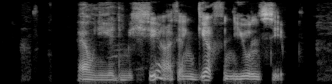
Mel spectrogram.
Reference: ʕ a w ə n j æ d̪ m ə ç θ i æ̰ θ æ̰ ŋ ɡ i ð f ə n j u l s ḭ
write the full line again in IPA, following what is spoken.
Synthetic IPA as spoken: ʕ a w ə n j æ d̪ m ə ç θ i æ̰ θ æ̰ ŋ ɡ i ʁ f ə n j u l s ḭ

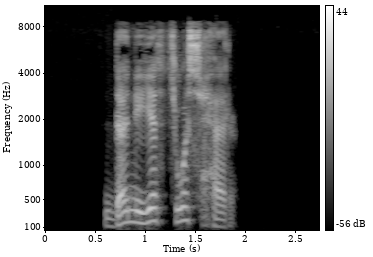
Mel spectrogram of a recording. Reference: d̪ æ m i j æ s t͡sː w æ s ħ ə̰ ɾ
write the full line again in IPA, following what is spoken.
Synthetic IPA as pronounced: d̪ æ n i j æ θ t͡sː w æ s ħ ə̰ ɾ

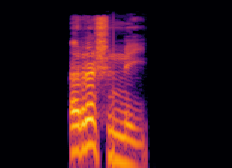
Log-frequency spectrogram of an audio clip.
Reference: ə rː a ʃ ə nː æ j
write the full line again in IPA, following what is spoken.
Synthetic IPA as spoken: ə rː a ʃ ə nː i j

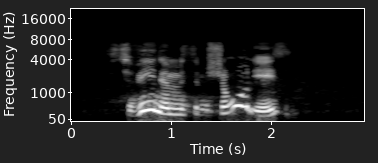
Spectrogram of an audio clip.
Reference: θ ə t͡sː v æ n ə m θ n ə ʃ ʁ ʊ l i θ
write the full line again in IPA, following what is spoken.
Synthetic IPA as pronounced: θ ə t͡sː v i n ə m θ m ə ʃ ʁ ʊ l i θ

